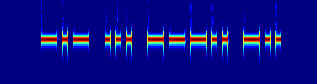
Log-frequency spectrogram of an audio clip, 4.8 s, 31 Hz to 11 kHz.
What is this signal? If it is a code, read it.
Morse code, heard as a keyed tone, about 15 wpm, 700 Hz. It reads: KS8D
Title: USA Call Signs - 4 Characters - 3x Character Spacing - 15wpm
